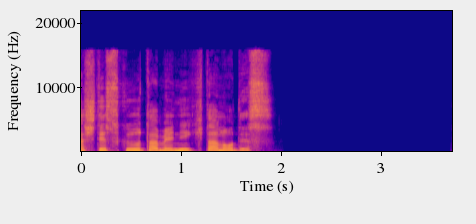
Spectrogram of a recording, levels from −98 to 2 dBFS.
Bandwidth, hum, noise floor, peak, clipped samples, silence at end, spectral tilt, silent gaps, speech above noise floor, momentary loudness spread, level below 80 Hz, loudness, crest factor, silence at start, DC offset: 16 kHz; none; under -90 dBFS; -14 dBFS; under 0.1%; 1.8 s; -4.5 dB/octave; none; over 62 dB; 5 LU; -60 dBFS; -28 LUFS; 16 dB; 0 s; under 0.1%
